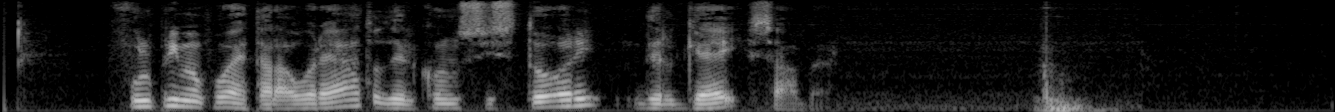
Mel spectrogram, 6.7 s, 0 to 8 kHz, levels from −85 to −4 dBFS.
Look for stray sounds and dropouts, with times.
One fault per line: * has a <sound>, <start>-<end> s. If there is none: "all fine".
* has a thud, 5.2-5.6 s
